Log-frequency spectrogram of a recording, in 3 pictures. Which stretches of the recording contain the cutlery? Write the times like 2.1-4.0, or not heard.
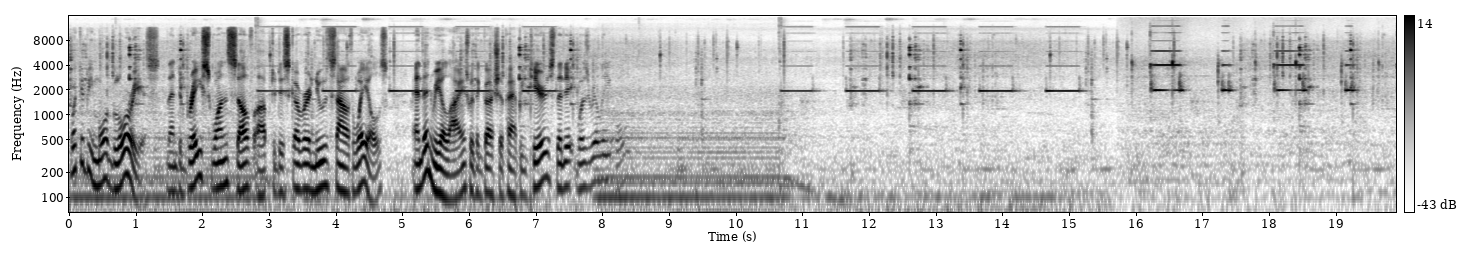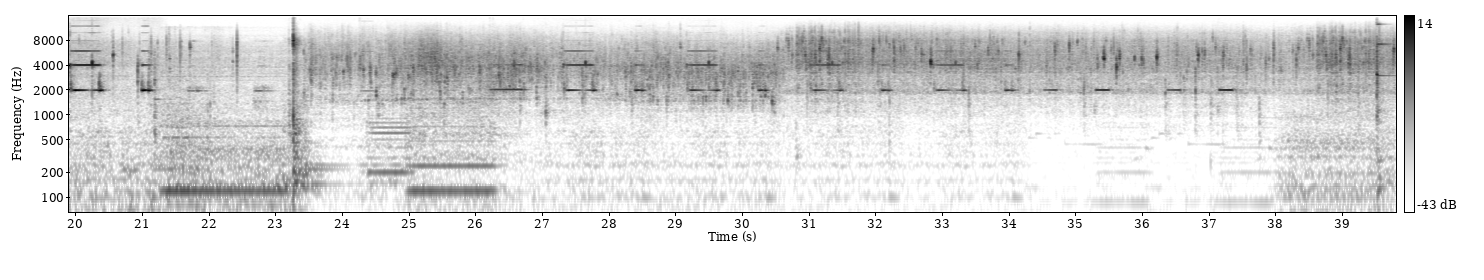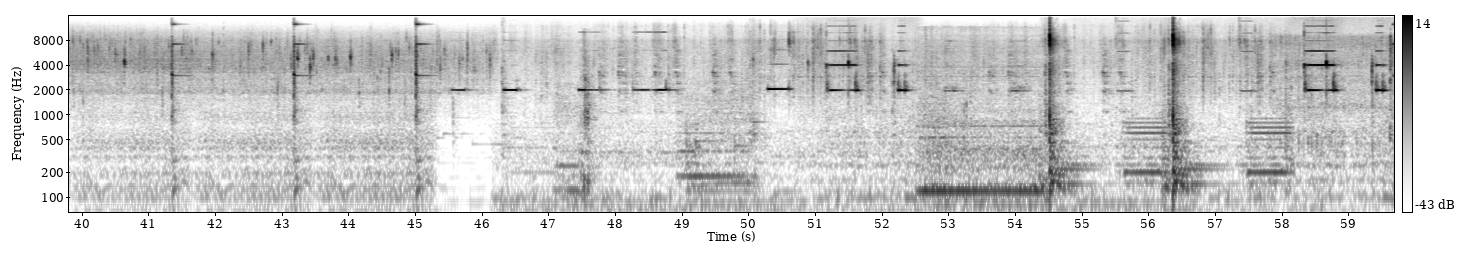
not heard.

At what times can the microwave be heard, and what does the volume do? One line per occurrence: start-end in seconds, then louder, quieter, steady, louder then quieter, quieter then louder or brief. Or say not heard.
0.0-59.6 quieter then louder.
